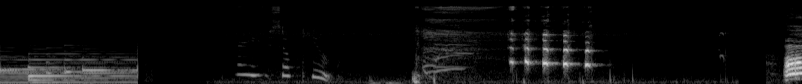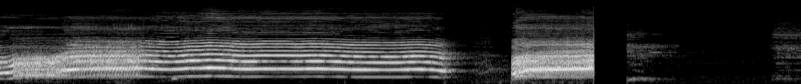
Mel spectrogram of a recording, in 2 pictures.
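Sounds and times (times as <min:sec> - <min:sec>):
husky howling: 0:07.8 - 0:14.0.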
